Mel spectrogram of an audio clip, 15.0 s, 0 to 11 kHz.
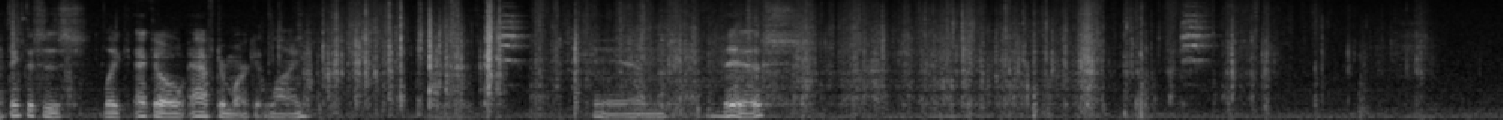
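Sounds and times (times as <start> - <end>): rustling packaging: 2.6 - 14.4.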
